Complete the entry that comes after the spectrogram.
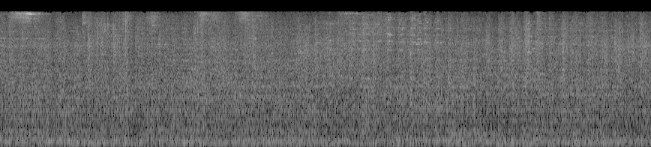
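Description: Freight train of railway tank cars rolling past: a steady rumble of steel wheels on the rails, with wheel clacks over it.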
